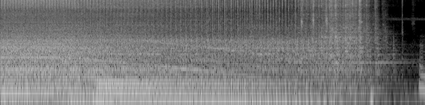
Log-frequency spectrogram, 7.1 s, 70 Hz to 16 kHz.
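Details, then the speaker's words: Onan Marquis Gold 5500 generator after carburetor cleaning and high/low mixture adjustment, no parts needed: it holds a steady, even drone with no surging or hunting before winding down; running perfectly. "can see we got a perfectly running good onan and with zero cost no parts at all just take it apart clean things adjust things make things and we're back on the road now you can too thanks for watching bye"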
